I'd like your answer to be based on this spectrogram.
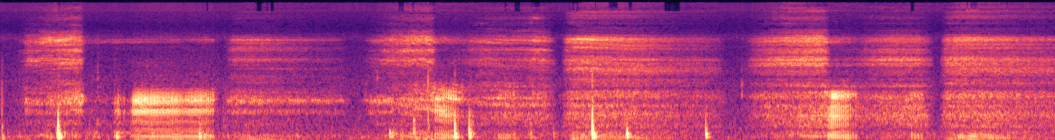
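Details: Person snoring: repeated rattling, whistling sleep breaths with soft snorts and occasional clicks in a quiet room.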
